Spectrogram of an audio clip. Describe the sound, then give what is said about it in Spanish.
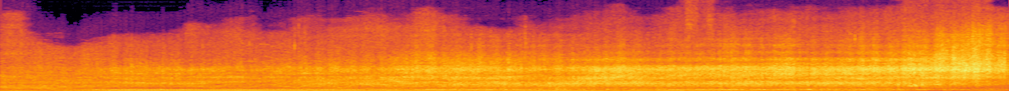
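A loud, steady motor roar fills the scene as a police patrol car passes alongside a stopped car, its engine hum sliding gradually lower in pitch as it slows and stops a little further ahead, with no voices over it. “Calimán detiene el auto y la patrulla cruza a su lado, deteniéndose un poco más adelante”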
